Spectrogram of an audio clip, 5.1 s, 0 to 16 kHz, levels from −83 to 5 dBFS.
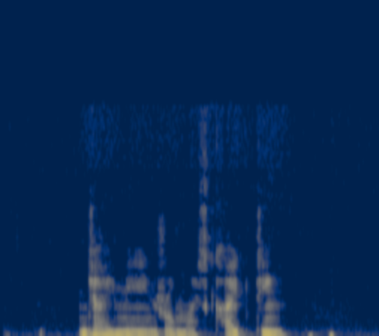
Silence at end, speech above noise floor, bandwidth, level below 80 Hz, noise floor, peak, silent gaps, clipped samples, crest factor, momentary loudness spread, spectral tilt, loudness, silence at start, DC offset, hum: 0.6 s; 42 dB; 6.4 kHz; -46 dBFS; -68 dBFS; -10 dBFS; none; under 0.1%; 18 dB; 16 LU; -9 dB/octave; -27 LUFS; 0.55 s; under 0.1%; none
